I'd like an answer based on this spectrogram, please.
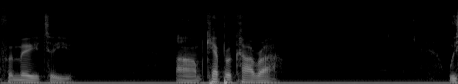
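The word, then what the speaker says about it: Kheperkare: Keper Kara. We spell it like this. People pronounce it Keper Kare. I like to stay more true to the Ra pronunciation instead of Ray. So Keper Kara.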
